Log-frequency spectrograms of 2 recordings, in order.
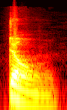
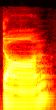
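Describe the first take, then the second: First: The word ends with a clear T sound. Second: The word ends without a T sound. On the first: The speaker calls it right. "very often the T is sounded" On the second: The speaker calls it wrong. "not dawn"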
